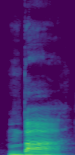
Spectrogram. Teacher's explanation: there should be a nasal sound and then from the lips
